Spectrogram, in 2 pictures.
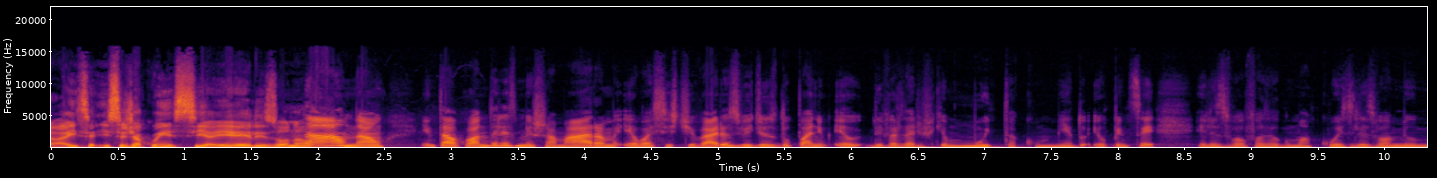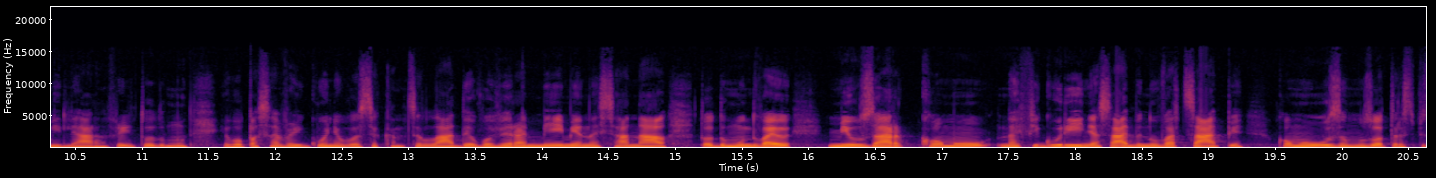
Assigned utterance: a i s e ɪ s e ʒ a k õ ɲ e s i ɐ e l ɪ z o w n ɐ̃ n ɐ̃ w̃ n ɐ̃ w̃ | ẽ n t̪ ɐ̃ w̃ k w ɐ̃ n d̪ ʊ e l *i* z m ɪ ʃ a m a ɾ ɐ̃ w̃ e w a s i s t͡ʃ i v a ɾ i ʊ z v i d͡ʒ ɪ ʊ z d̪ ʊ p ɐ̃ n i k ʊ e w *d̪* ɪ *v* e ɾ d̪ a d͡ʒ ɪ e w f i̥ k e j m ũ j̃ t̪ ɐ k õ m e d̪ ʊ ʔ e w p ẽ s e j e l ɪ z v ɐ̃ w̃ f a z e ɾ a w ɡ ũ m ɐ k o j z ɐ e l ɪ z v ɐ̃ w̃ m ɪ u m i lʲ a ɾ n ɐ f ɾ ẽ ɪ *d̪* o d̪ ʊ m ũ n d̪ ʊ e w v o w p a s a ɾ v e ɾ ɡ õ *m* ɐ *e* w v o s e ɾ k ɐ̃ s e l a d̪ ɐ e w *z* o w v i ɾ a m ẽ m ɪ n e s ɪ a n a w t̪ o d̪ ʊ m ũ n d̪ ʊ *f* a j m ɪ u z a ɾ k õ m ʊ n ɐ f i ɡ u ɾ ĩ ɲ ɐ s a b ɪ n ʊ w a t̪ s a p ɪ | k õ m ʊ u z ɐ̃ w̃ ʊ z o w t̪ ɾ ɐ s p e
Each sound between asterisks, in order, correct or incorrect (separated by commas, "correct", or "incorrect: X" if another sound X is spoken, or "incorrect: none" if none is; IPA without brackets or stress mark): incorrect: ɪ, correct, correct, incorrect: t̪, incorrect: ɲ, correct, incorrect: v, incorrect: v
